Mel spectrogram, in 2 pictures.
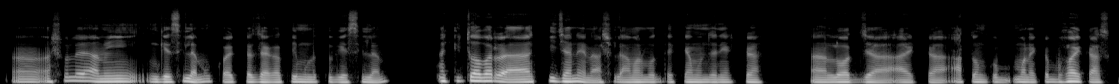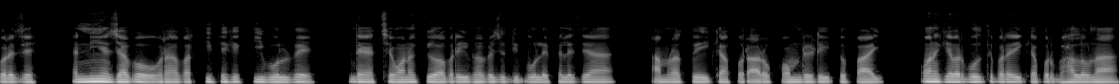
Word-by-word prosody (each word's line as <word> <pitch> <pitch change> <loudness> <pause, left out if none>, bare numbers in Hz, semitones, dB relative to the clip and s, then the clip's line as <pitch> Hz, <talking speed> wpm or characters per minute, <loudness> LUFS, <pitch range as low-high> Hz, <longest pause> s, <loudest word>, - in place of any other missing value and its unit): আ - - -3 0.3
আসলে 170 +6 -2 0.2
আমি 130 0 +5 0.5
গেসিলাম 120 0 +3 0.2
কয়েকটা 110 0 -2
জায়গাতেই 110 +2 +1
মূলত 110 0 -1 0.2
গেসিলাম। 105 0 -1 0.7
কিন্তু 160 +1 -5
আবার 160 0 +6 0.2
আ - - +5 0.3
কি 160 - 0
জানেন? 130 -4 +5
আসলে 110 +2 -6
আমার 110 0 +2
মধ্যে 110 +1 -5
কেমন 110 -1 +1
জানি 110 0 0
একটা 110 - -3 0.6
আ - - +1 0.2
লজ্জা 110 -1 +1 0.2
আর 105 - -1
একটা 100 +1 -7 0.2
আতঙ্ক 110 -1 -3 0.3
মানে 115 -1 +1
একটা 115 - -6
ভয় 130 +3 +5
কাজ 105 0 0
করে 110 -2 +1
যে, 110 - +1 0.5
"এ - - +2
নিয়ে 130 0 +8
যাবো, 115 +1 +3 0.2
ওরা 110 0 -1
আবার 110 +1 -4
কি 125 - -2
থেকে 115 -1 -1
কি 120 - -2
বলবে?" 110 0 +1 0.5
দেখা 115 -1 +2
যাচ্ছে 110 +1 -6
অনেকেও 110 +1 0
আবার 110 +1 -4
এইভাবে 110 0 -1
যদি 110 0 -4
বলে 110 -1 0
ফেলে 110 -1 -2
যে, 115 - -2
"আ - - -1 0.6
আমরা 105 +1 -1
তো - - -12
এই 105 - -1
কাপড় 105 0 -4
আরো 105 +1 0
কম 105 0 -1
রেটেই 105 0 -1
তো - - -1
পাই।" 105 -1 +1 0.5
অনেকে 125 -1 +3
আবার 120 -1 +3
বলতে 120 -1 0
পারে, 115 0 0
"এই 110 - -3
কাপড় 110 0 -3
ভালো 110 0 +1
না।" 105 - +1
110 Hz, 175 wpm, -23 LUFS, 105-115 Hz, 0.7 s, নিয়ে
